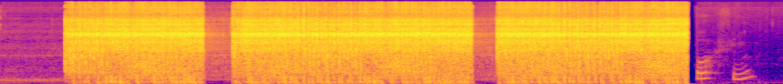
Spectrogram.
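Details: Pleural friction rub in a condition whose main symptom is breathing-dependent chest pain: loud, harsh, grating rasping in three long bursts separated by brief pauses, following the breathing phases.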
